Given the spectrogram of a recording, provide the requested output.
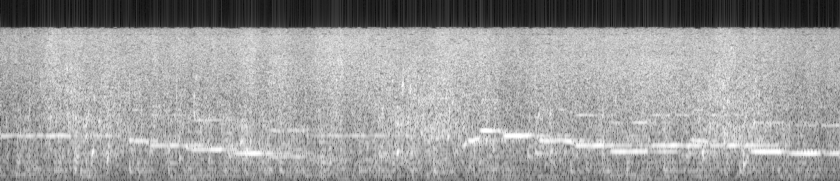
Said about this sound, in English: Jets of water shoot up in a synchronized display.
